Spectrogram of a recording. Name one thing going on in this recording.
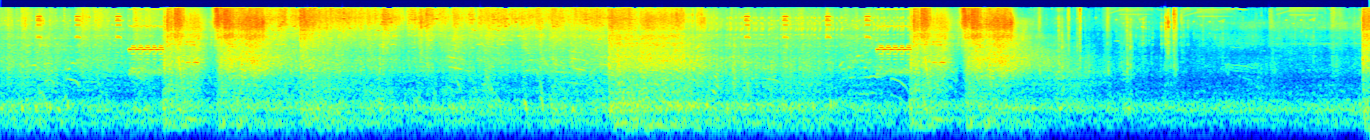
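Gunfire rattles in bursts.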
